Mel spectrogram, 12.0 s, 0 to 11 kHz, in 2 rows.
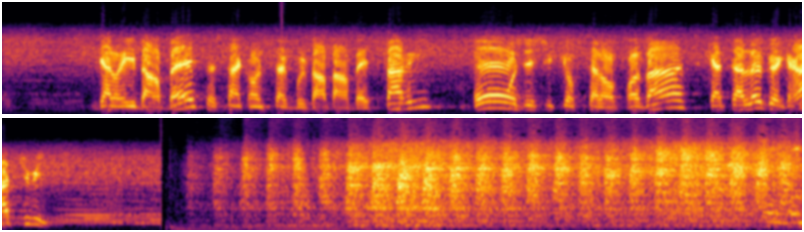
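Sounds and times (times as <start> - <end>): steam hiss: 0.0 - 12.0
steam train chuffing: 0.0 - 12.0.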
